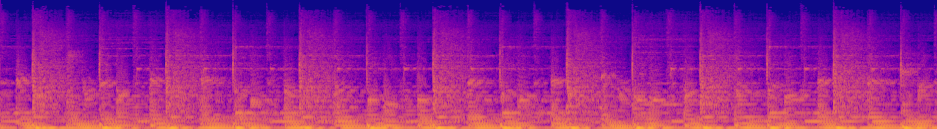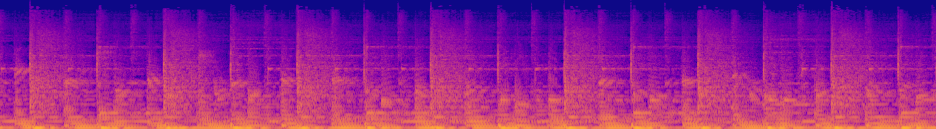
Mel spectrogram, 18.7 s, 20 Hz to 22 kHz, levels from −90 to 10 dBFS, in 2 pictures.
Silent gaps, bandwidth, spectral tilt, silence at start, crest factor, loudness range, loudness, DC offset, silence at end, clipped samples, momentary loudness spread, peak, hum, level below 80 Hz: none; 11.5 kHz; -6.5 dB/octave; 0 s; 12 dB; 1 LU; -18 LUFS; under 0.1%; 0 s; under 0.1%; 4 LU; -2 dBFS; none; -16 dBFS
